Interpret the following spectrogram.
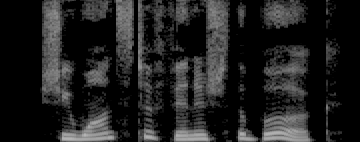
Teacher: Stress wants and book. And let to finish the be soft and fast.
